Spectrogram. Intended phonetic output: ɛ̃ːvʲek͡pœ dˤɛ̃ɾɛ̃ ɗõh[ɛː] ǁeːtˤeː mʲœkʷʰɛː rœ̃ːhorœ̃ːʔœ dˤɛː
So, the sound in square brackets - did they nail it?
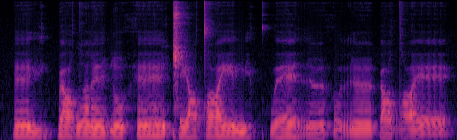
no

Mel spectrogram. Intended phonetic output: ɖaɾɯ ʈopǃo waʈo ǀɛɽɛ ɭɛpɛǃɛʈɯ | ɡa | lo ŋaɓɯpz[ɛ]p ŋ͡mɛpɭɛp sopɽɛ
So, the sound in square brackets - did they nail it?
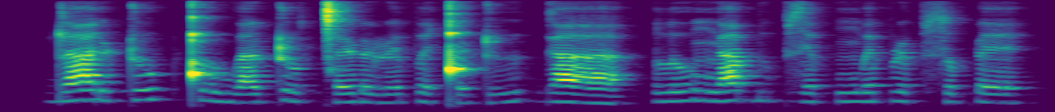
yes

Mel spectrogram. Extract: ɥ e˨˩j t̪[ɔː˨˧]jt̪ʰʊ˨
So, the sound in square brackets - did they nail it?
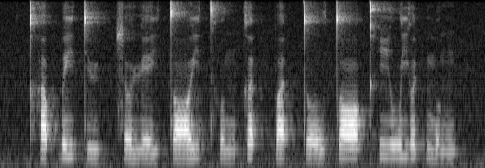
no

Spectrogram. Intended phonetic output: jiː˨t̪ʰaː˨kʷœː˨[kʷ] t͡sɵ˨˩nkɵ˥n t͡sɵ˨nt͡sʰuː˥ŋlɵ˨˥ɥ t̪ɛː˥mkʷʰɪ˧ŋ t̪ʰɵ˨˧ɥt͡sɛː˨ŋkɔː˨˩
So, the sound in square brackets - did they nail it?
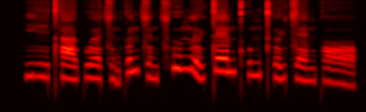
no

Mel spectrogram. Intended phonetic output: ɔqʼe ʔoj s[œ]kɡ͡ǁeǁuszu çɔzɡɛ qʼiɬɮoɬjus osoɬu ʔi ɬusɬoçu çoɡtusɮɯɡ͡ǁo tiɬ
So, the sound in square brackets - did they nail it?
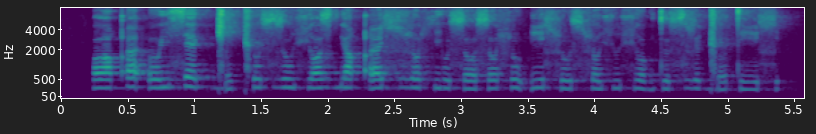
no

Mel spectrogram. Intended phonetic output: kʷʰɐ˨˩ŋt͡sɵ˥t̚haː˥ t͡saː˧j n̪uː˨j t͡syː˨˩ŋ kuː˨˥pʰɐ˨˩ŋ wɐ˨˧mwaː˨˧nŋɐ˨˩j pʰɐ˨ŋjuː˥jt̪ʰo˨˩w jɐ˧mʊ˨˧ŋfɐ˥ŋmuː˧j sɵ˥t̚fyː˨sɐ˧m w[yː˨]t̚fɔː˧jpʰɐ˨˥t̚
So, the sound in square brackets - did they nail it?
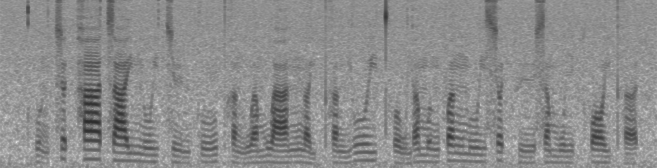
no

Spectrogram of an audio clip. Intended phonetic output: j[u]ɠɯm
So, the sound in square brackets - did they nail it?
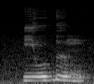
yes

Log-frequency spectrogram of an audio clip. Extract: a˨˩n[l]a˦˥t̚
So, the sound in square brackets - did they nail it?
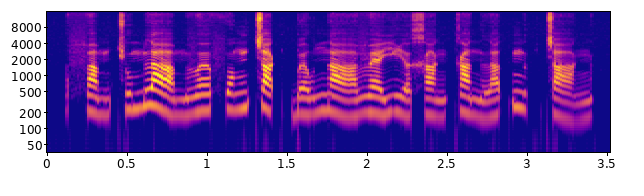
yes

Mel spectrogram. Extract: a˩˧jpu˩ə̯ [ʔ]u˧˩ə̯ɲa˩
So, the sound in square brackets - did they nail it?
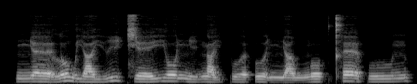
yes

